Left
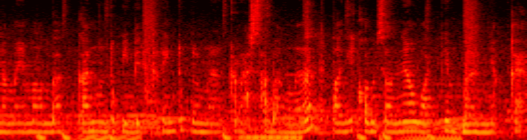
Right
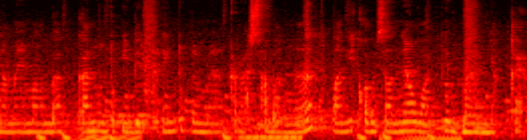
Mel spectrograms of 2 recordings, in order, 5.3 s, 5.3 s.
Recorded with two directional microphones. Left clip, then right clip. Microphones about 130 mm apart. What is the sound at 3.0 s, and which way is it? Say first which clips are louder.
Speech: left 3 dB; centre (ahead or behind).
